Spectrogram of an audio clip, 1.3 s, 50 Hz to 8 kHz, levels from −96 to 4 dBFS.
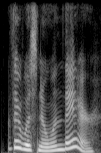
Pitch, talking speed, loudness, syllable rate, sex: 250 Hz, 235 wpm, -16 LUFS, 7.8 syllables/s, female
